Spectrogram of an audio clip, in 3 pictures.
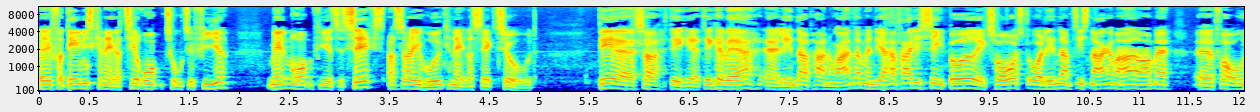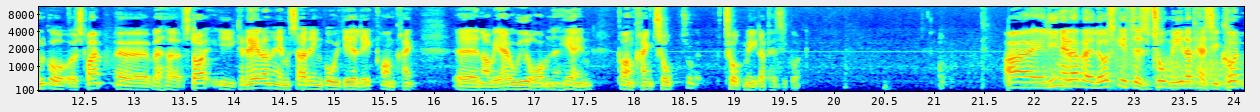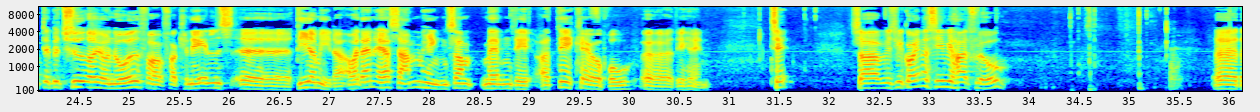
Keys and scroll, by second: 28.5 alt+Tab.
